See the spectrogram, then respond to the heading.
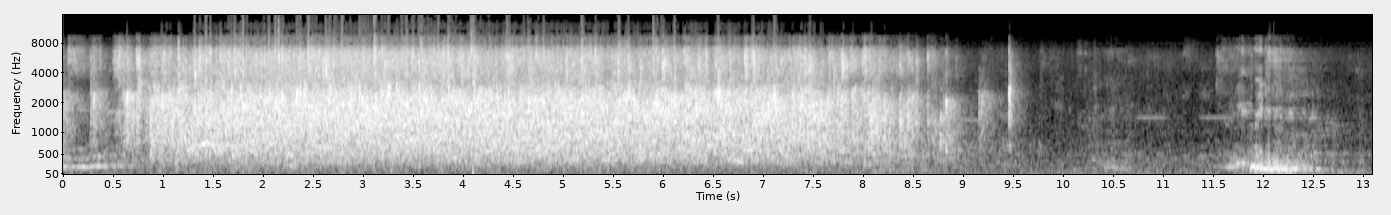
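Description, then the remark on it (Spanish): An audience breaks into loud, dense applause that holds steady for about eight seconds, then thins out and fades, with a brief voice rising near the end. “Un aplauso, por”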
